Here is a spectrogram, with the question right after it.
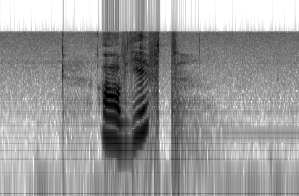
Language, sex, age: Norwegian, female, 48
